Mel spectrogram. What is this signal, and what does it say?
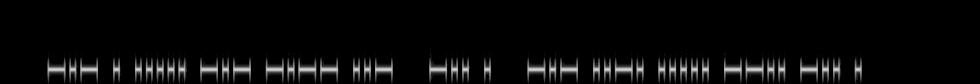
Morse code, heard as a keyed tone, about 22 wpm, 700 Hz. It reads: KE5KYU DE KF5ZDE
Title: USA Callsign DE Callsign 22wpm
